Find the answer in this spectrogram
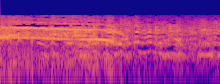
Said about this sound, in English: Others had seen it, too. A woman in the audience screamed.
